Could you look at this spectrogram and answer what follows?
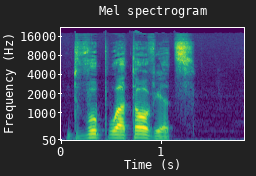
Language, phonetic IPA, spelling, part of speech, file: Polish, [ˌdvupwaˈtɔvʲjɛt͡s], dwupłatowiec, noun, Pl-dwupłatowiec.ogg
